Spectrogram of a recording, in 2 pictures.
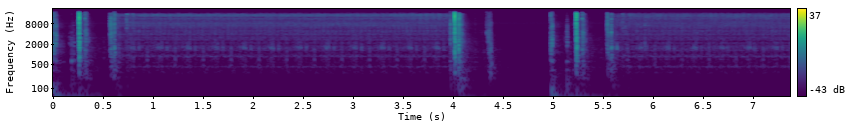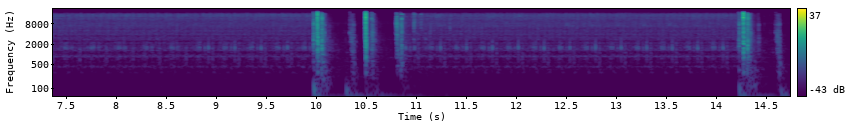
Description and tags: tape cassette machine Tascam 424mkiii fast forward
Fast forward sounds from the listed cassette recorder
cassette, button, tape, sfx, machine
